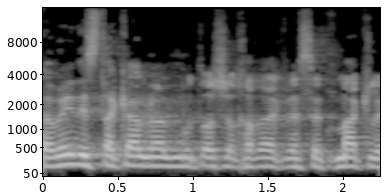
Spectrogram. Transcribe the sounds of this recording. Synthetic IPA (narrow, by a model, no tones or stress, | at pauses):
amid̪hist̪akalnuald̪mut̪o̞ʃelχaveakneset̪makle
